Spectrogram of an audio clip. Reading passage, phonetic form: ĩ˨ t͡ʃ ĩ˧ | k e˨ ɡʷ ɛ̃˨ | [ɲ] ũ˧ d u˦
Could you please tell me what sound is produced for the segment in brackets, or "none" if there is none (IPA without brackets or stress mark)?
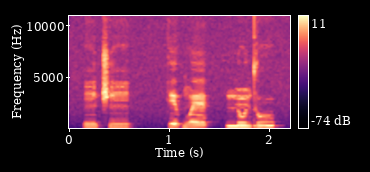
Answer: n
